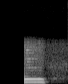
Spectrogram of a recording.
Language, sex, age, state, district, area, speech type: Punjabi, female, 45-60, Punjab, Mohali, rural, conversation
